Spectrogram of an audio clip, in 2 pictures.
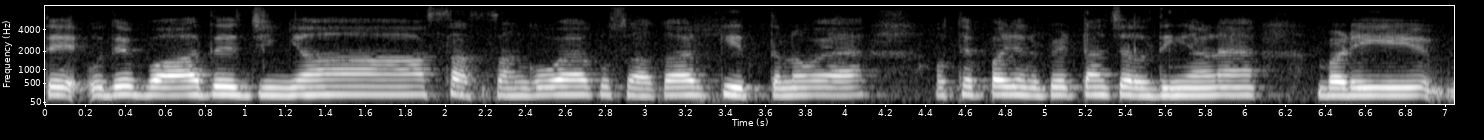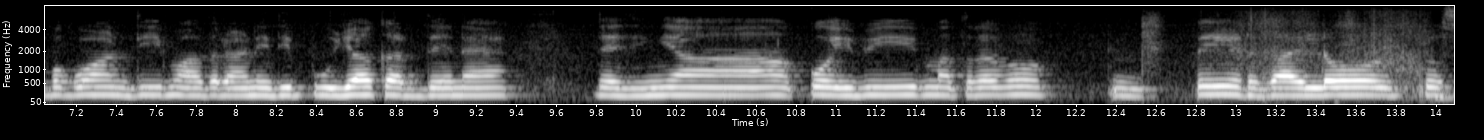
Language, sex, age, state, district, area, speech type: Dogri, female, 45-60, Jammu and Kashmir, Samba, urban, spontaneous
